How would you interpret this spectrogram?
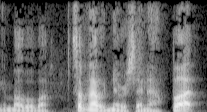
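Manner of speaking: ordinary talk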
